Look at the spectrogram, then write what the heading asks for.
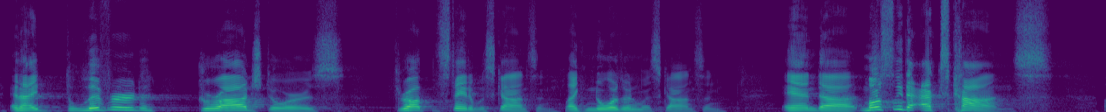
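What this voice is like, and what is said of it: Wisconsin accent. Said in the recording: “Wisconsin, if you can tell from my accent”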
